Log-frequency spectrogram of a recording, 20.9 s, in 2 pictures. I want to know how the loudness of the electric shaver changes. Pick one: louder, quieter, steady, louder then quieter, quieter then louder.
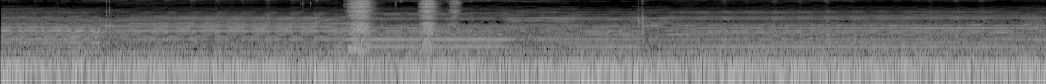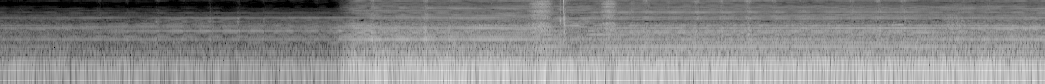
louder.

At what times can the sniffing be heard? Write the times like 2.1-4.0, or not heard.
3.5-4.6, 15.7-16.8.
